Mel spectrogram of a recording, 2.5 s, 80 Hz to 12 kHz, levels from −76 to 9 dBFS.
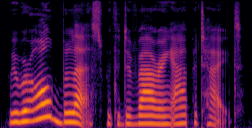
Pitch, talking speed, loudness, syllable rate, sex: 230 Hz, 190 wpm, -17 LUFS, 6.4 syllables/s, female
